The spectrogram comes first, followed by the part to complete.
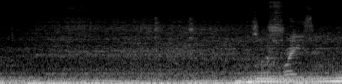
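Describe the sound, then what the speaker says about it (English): Maserati GranTurismo S with sport cats and silencers, revved in neutral inside a tunnel; a steady low engine drone swells into a louder rising rev near the end, echoing, with talk over it. "going through that tunnel in neutral, revving it sounds exactly like a Lamborghini Aventador"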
